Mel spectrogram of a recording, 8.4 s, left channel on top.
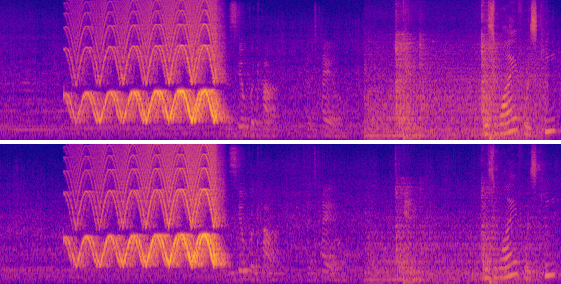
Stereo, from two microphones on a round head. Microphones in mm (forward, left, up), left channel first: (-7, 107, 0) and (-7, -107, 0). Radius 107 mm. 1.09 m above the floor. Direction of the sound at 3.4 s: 15° right (ahead or behind).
